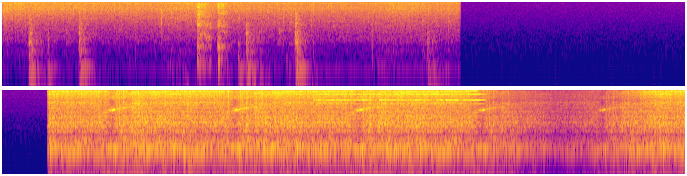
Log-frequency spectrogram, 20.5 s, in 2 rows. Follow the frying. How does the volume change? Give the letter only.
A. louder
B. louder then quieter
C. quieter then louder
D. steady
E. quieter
D.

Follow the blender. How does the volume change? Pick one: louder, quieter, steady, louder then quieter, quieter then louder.
quieter.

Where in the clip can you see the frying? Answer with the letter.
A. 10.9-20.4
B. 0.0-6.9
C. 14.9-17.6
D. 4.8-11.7
B.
